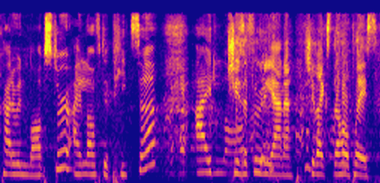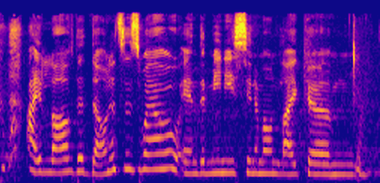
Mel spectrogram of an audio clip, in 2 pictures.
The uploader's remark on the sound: For the inaugural monthly speaker series "HOW IT WORKS"... LIVE PODCAST (recorded now thankfully) at the magical #metroburb, Bell Works of Holmdel, NJ.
